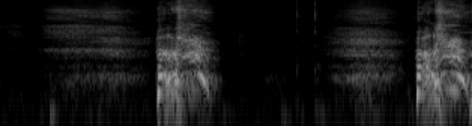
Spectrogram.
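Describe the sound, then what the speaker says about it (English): A person with an irritated nose sneezes twice. Each sneeze starts with a drawn-in breath and ends in a loud, explosive burst, heard close and alone. "I'm going to sneeze."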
